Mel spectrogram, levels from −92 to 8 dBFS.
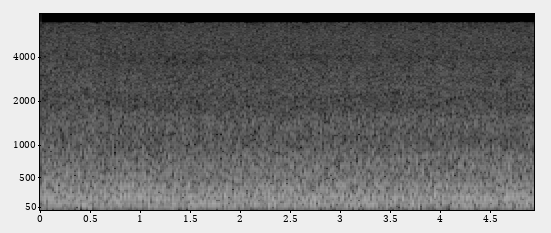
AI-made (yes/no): no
